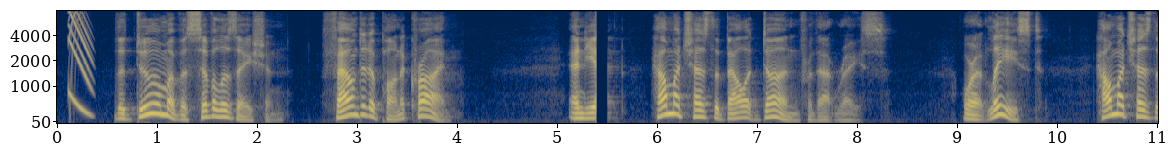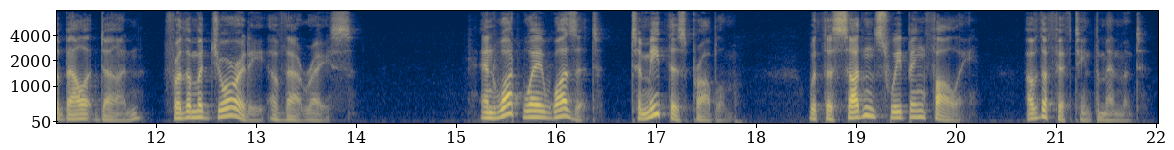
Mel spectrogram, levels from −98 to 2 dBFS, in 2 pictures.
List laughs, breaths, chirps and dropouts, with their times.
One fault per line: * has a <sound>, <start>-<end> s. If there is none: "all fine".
* has a chirp, 0.1-0.4 s
* has a dropout, 5.4-5.5 s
